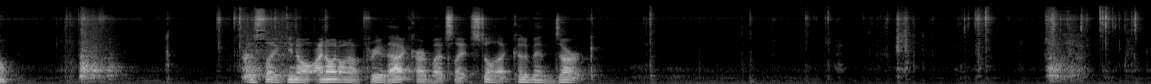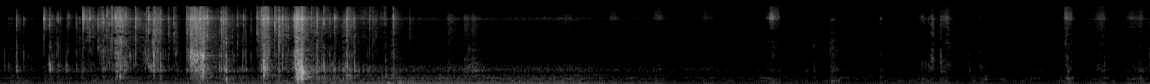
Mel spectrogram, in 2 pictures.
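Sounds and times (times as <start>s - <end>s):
foil wrapper crinkling and tearing: 2.2s - 3.0s, 8.1s - 15.7s.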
